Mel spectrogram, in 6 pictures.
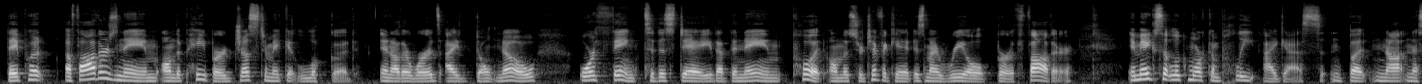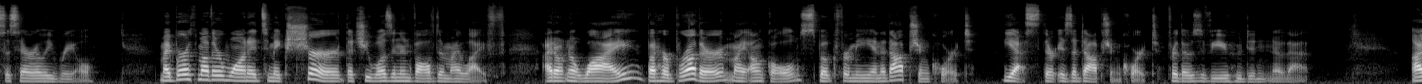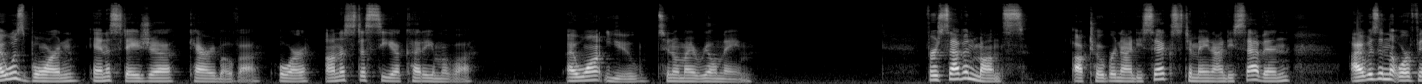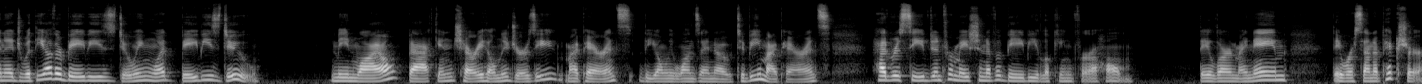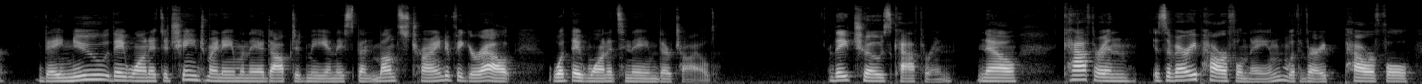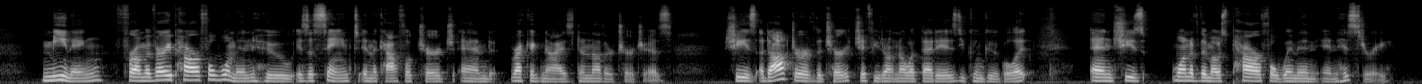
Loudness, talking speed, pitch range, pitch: -20 LUFS, 175 wpm, 145-180 Hz, 155 Hz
